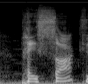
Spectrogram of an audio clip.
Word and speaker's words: Pesach: And this Passover word, Pesach, is how you pronounce it in Hebrew. Pesach literally means to protect or to shield with wings like a mother bird her young.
